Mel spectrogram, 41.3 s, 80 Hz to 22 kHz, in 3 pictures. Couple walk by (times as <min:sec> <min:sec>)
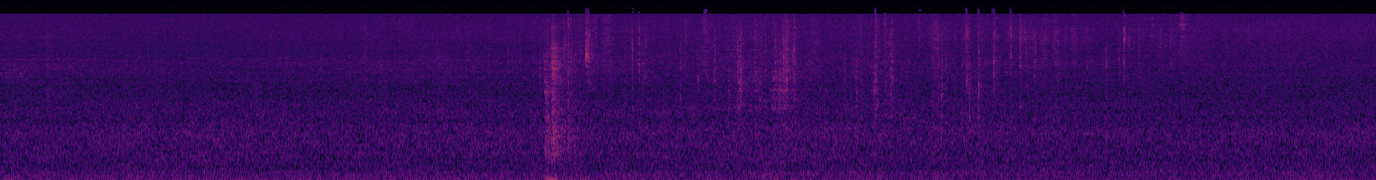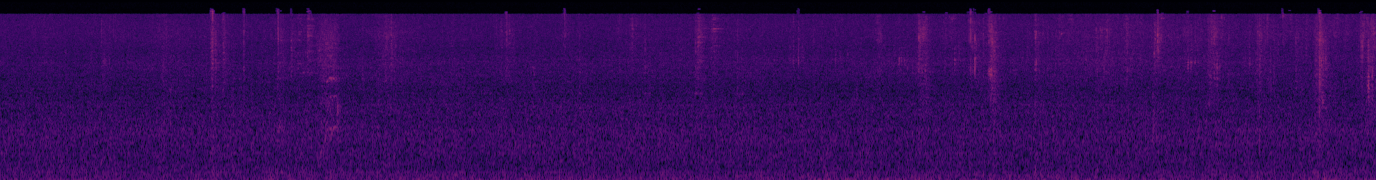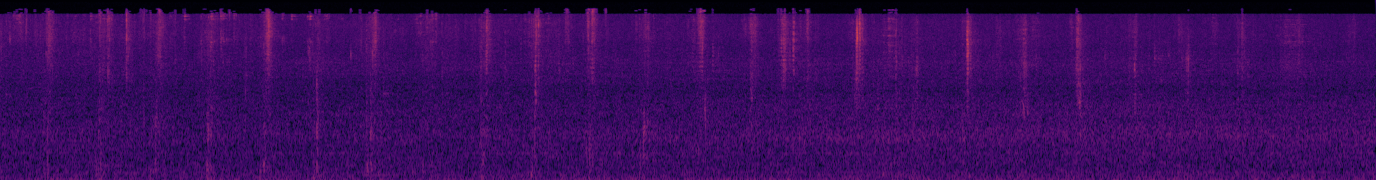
0:14.3 0:41.2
